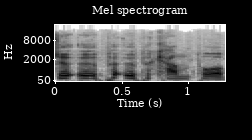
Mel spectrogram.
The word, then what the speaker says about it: Upamecano: It's Upamecano, I believe it's pronounced from from um, Leipzig.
